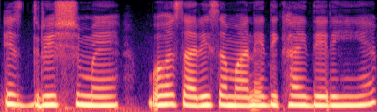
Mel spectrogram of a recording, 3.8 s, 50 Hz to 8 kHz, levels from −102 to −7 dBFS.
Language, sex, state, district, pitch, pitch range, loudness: Hindi, male, Jharkhand, Garhwa, 240 Hz, 235-245 Hz, -13 LUFS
